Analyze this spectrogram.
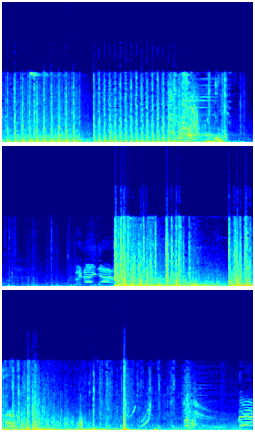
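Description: Rapid automatic gunfire rattles in quick bursts.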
